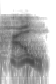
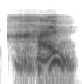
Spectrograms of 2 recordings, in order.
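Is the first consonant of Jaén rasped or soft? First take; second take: soft; rasped. First: The first consonant is a soft breathy h. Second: The first consonant is a harsh rasping sound. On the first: "Como yo diría Jaén" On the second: "las personas de Jaén que dicen Jaén, que la rasgan"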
